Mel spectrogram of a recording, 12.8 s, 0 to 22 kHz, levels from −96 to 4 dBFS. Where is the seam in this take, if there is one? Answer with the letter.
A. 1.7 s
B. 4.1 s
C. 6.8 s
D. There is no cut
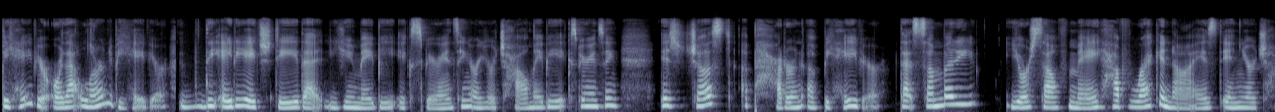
A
